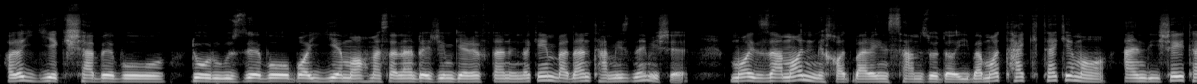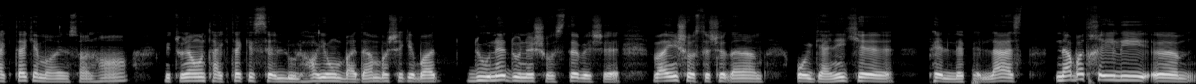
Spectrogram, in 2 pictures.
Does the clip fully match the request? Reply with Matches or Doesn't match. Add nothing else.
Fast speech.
Matches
